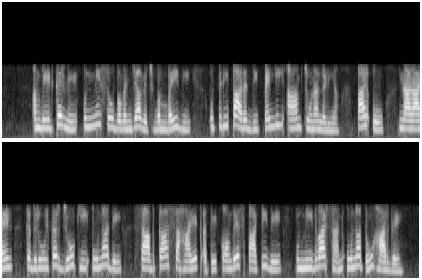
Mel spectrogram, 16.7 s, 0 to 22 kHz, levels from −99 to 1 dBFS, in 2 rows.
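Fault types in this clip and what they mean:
AMR narrowband mobile codec: The whole clip has been through the old 2G/3G phone speech codec, and hard. Everything above about 3.8 kHz is gone, so the speech sounds boxed-in and telephone-thin. The codec rebuilds the voice from a vocal-tract model fed by a handful of pulses every few milliseconds, and here the damage is heavy. It's buzzy and synthetic-sounding, which fits one of the lowest AMR modes, around 5 kbps.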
